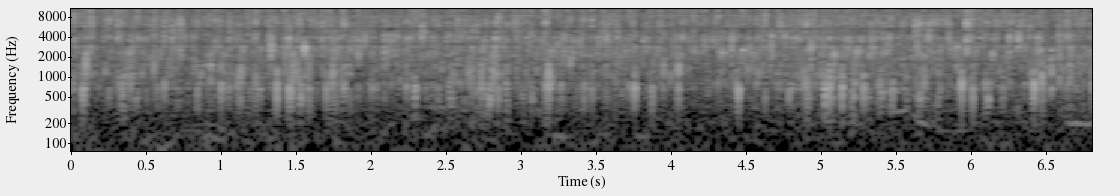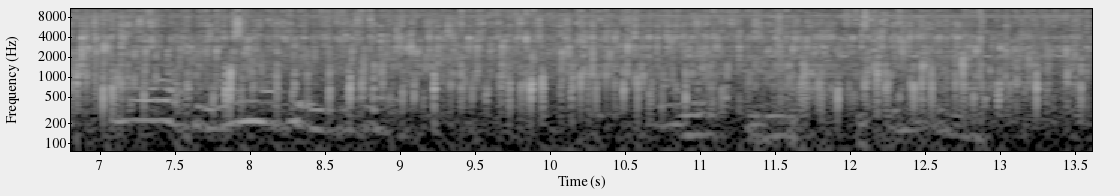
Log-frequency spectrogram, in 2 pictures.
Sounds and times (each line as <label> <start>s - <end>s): Water drip 0.0s - 13.6s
